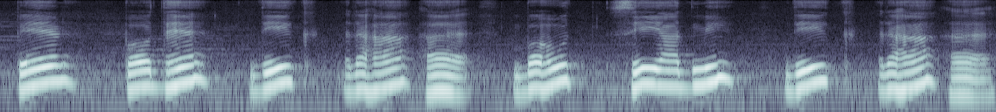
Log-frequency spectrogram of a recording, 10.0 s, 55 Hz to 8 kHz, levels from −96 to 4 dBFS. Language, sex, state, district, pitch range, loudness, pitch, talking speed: Hindi, male, Uttar Pradesh, Hamirpur, 155-205 Hz, -13 LUFS, 175 Hz, 65 wpm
